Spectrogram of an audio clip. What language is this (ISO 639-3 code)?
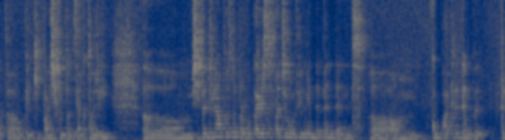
ron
